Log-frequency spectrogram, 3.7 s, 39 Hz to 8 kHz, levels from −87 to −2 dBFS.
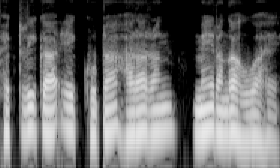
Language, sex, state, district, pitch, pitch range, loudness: Hindi, male, West Bengal, Alipurduar, 125 Hz, 115-130 Hz, -17 LUFS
